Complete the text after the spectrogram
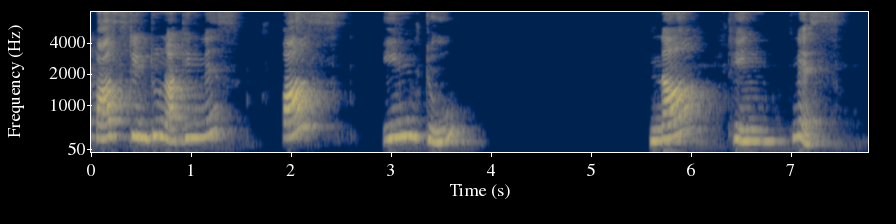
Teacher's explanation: So here into, this is an example of Pyrrhic. In and to both are unstressed.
